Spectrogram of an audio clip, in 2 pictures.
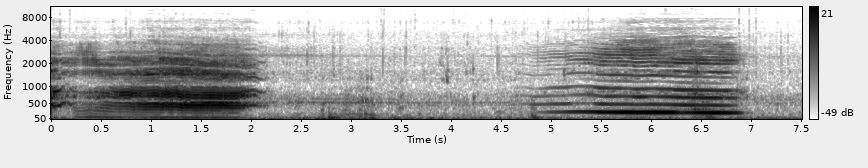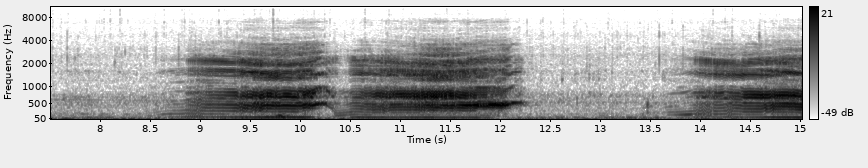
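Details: Humpback whale song recorded underwater at Vava'u, Kingdom of Tonga, in September 2015, likened to a cow's moo: long harmonic moaning units about two seconds each, alternating with a higher pure tonal wail, repeated with short gaps.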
